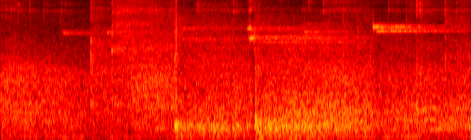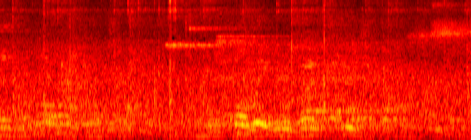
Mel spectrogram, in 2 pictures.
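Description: A table tennis ball clicks back and forth on paddles and a table.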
